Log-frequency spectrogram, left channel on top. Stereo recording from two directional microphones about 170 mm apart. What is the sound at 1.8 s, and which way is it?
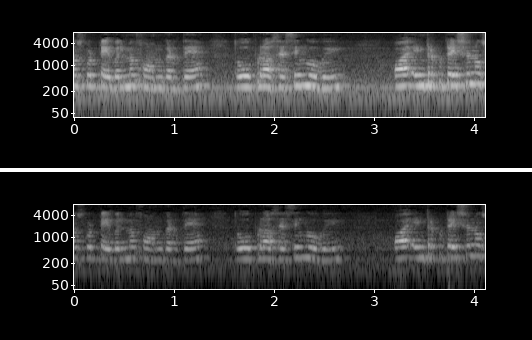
Speech, 15° left (ahead or behind).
